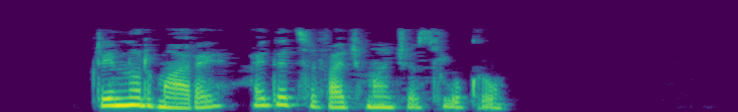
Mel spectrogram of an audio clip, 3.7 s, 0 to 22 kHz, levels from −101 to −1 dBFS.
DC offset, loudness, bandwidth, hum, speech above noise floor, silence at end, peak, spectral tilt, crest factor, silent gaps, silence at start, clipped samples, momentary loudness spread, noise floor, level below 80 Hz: under 0.1%; -17 LUFS; 7.4 kHz; none; over 74 dB; 1.2 s; -2 dBFS; -7.5 dB/octave; 18 dB; none; 0.5 s; under 0.1%; 15 LU; under -90 dBFS; -64 dBFS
